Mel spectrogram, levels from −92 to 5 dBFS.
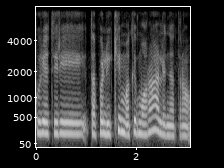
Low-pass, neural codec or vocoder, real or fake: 7.2 kHz; none; real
